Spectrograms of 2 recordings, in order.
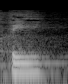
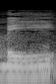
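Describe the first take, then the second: First: It begins with f and has a level tone. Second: It begins with b and has a low tone. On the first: The speaker calls it right. "mà đọc là phi" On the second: The speaker calls it wrong. "Chữ này không đọc là bị"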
